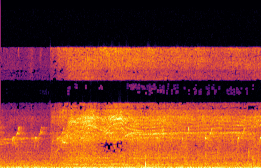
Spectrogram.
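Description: A small toy drone's propellers whir as it flies.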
